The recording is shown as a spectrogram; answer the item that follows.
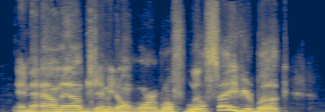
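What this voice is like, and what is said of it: Put-on Houston accent. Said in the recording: “That's my best Houston accent.”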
